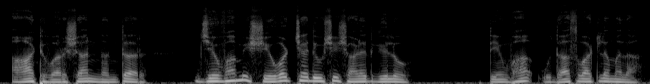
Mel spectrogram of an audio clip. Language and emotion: Marathi, sad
